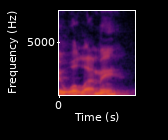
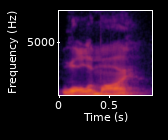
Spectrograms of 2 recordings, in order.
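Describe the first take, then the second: First: It is pronounced as read from spelling. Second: It is pronounced the Australian way. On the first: The speaker calls it wrong. "I read it at first. So I say Wollemi" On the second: The speaker calls it right. "the Australians say Wollemi"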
